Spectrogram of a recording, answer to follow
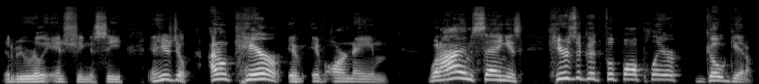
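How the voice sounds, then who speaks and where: A man's voice: high voice, big pitch swings, a little fast, a bit bright, dry recording. Emphatic male sports podcast host, dry sound. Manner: emphatic, repeats phrases for stress. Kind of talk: conversational sports commentary.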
